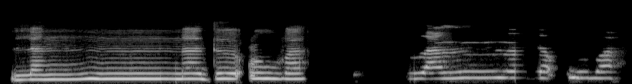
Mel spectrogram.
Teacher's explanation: We do a nasal sound for 2 seconds. Okay, so we have to hold it, hold the nasal sound for 2 seconds. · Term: ghunna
